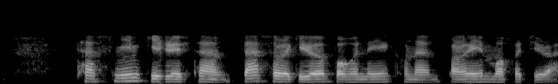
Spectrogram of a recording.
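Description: From 1.6 to 1.74 s the speech briefly hangs: a sound is held too long, with a faint buzz or dip, and then carries on exactly where it left off, with nothing skipped. This is a short stall from a late packet. The jitter buffer ran dry, so the receiver stretched the last sound, filling about 48 ms until the packet arrived. Throughout, the band-limited call sound, with nothing above 4 kHz, fits a G.711 mu-law path.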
